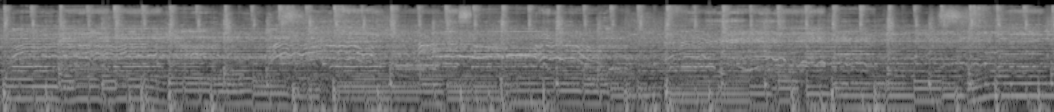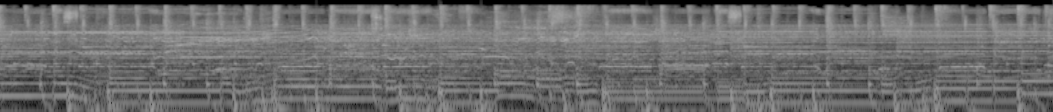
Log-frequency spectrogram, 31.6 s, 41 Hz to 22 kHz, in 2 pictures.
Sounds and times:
Progressive rock: 0:00.0 - 0:31.6
Psychedelic rock: 0:00.0 - 0:31.6.

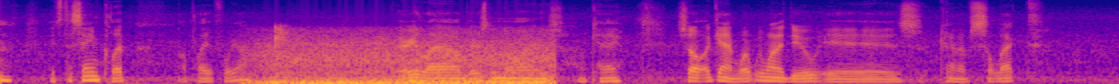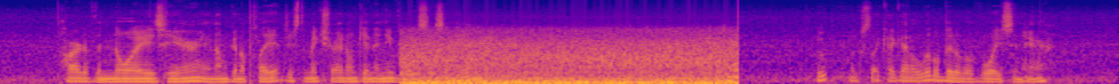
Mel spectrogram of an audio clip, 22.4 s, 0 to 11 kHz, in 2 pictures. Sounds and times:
Speech: 0:00.0 - 0:02.5, 0:04.0 - 0:10.5, 0:11.8 - 0:16.0, 0:19.3 - 0:21.8.

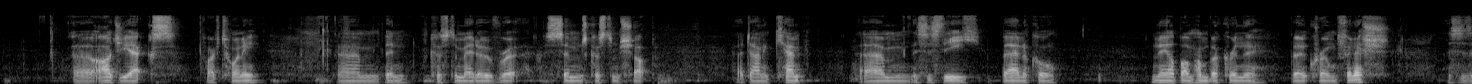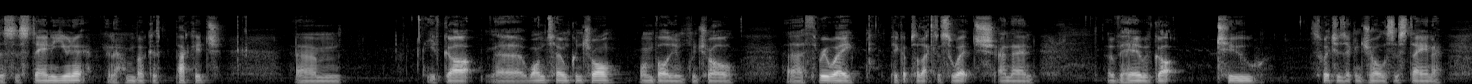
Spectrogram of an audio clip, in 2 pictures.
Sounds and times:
Speech: 0:00.5 - 0:02.7, 0:03.3 - 0:06.6, 0:07.4 - 0:10.6, 0:11.5 - 0:17.0, 0:17.7 - 0:18.2, 0:18.9 - 0:25.1, 0:25.8 - 0:29.2.

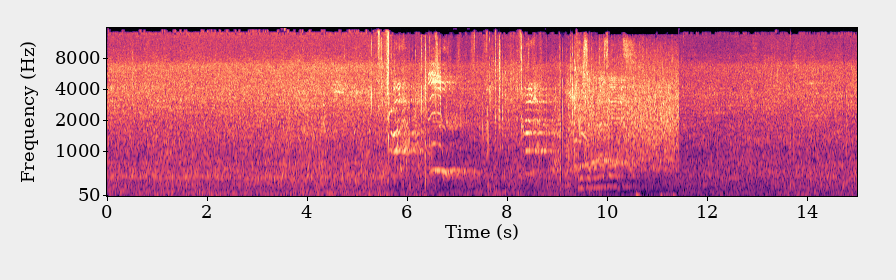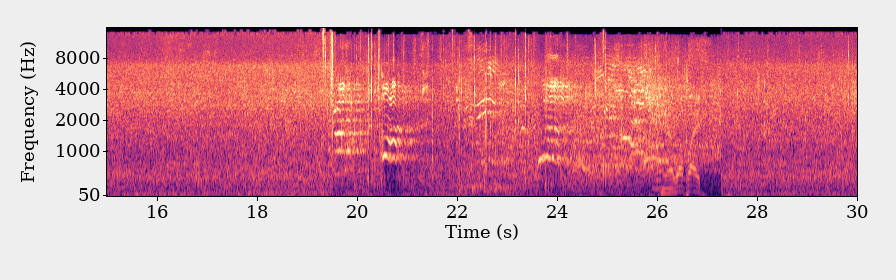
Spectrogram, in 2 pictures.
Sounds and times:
Inside, public space: 0:00.0 - 0:30.0.

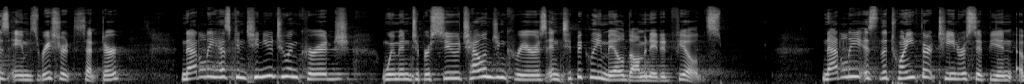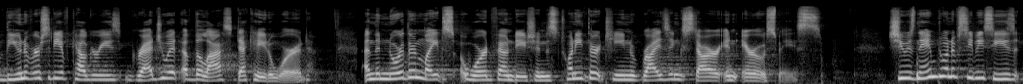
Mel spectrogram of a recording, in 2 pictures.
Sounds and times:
Speech: 0:00.0 - 0:01.2, 0:01.8 - 0:07.3, 0:08.2 - 0:18.5, 0:19.2 - 0:20.4.

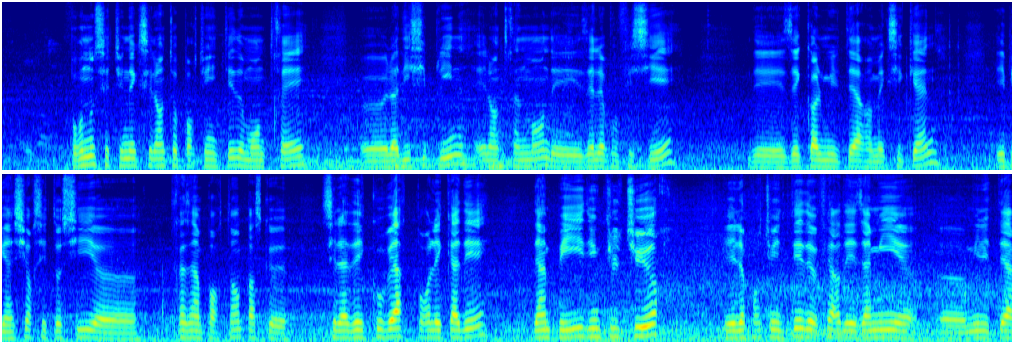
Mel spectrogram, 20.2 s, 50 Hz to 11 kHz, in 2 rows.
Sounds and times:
Speech: 0:00.2 - 0:03.0, 0:03.6 - 0:06.8, 0:07.5 - 0:09.4, 0:10.0 - 0:20.2.

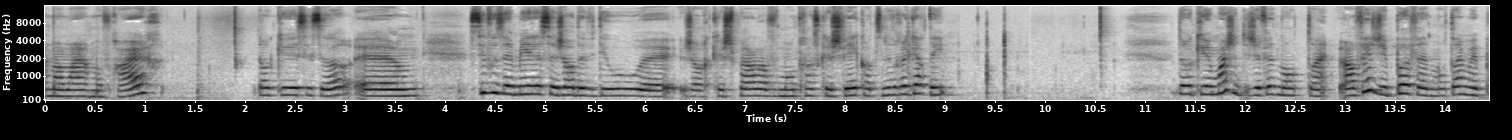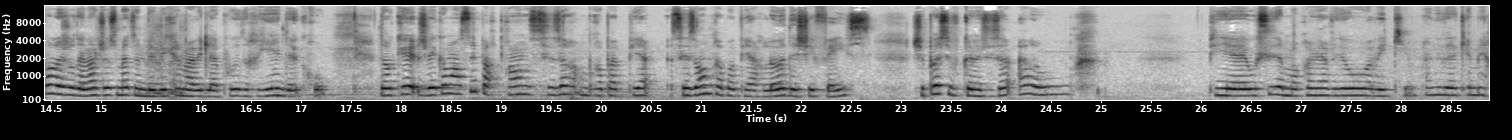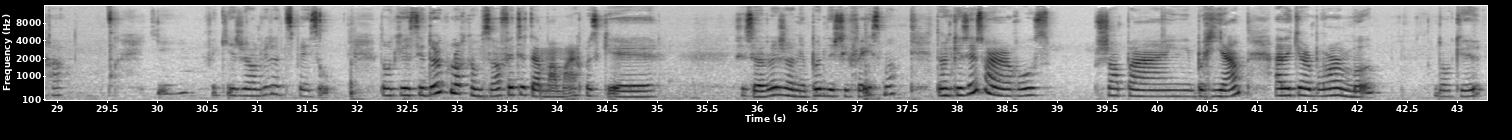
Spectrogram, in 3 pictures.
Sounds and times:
Speech: 0:00.0 - 0:01.2, 0:02.1 - 0:09.1, 0:11.3 - 0:25.0, 0:26.1 - 0:29.2, 0:29.9 - 0:35.1, 0:35.8 - 0:43.3.

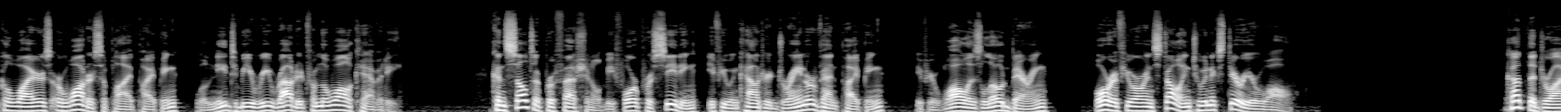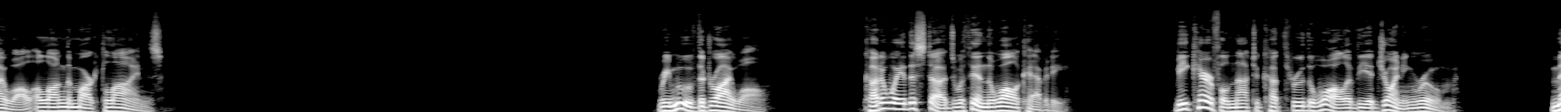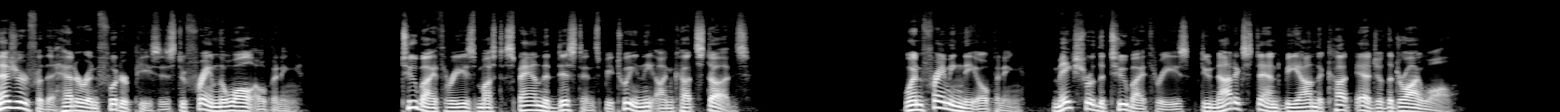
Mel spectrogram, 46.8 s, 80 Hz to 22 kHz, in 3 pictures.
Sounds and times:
Speech: 0:00.0 - 0:04.0, 0:04.9 - 0:13.0, 0:15.0 - 0:17.3, 0:22.2 - 0:23.4, 0:24.2 - 0:26.4, 0:27.4 - 0:30.2, 0:31.2 - 0:34.4, 0:35.2 - 0:38.8, 0:40.2 - 0:45.9.

